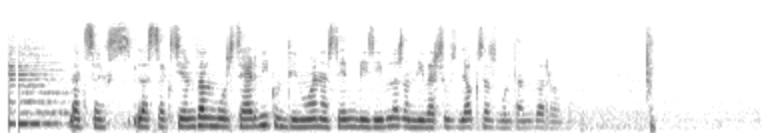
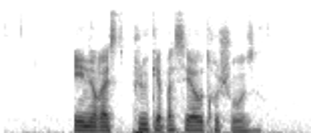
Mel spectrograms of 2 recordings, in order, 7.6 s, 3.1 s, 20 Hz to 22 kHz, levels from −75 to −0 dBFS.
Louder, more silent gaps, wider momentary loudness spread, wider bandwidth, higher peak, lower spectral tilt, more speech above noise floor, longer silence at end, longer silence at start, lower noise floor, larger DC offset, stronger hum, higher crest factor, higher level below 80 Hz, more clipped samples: second, -30 LUFS vs -21 LUFS; neither; first, 14 LU vs 11 LU; second, 11.5 kHz vs 15.5 kHz; second, -10 dBFS vs -2 dBFS; second, -3 dB/octave vs -5.5 dB/octave; about the same, 36 dB vs 35 dB; first, 1.1 s vs 0.55 s; second, 0.1 s vs 0.75 s; first, -66 dBFS vs -55 dBFS; neither; neither; about the same, 22 dB vs 18 dB; second, -78 dBFS vs -34 dBFS; neither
